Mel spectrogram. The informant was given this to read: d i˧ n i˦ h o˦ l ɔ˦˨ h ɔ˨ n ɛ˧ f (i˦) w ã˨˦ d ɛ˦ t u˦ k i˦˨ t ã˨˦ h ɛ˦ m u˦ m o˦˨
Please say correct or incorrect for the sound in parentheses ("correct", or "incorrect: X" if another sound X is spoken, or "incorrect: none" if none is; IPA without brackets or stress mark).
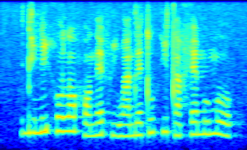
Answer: incorrect: i˨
